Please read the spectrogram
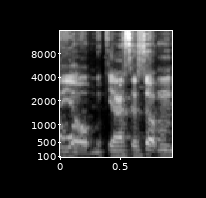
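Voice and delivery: ordinary talk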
